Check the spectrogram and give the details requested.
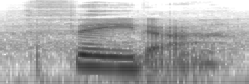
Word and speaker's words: theta: case you haven't seen this before that is pronounced theta it's a greek that's a greek letter like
